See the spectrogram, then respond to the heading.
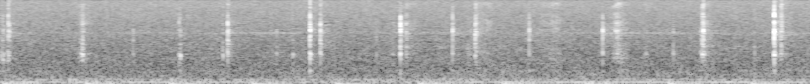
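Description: Long dark nails tap rapidly on a small yellow hollow vinyl figure held in the hands, making quick, dry, bright clicks that sound like typing. The taps come at an uneven pace with almost no ring, over a quiet, steady low hum.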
